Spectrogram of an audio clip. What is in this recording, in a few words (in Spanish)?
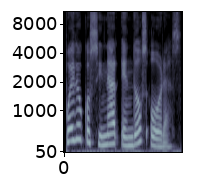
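Puedo Cocinar Dos Horas, spanish, female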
